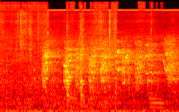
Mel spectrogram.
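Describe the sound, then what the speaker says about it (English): Scratchy, squawking parrot calls come and go in short bursts, somewhat distant against a soft outdoor jungle background in Guatemala. "Can you hear the parrots?"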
